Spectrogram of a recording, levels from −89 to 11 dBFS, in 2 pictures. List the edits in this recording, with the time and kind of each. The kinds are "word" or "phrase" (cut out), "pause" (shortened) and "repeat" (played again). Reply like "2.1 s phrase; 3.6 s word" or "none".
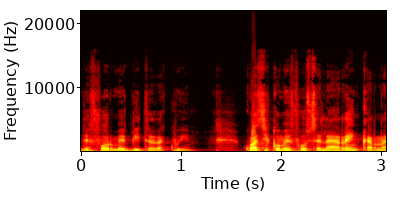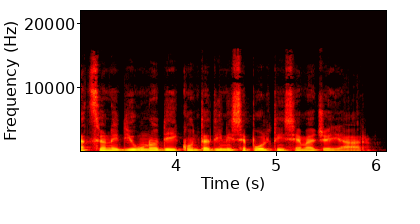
none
